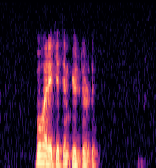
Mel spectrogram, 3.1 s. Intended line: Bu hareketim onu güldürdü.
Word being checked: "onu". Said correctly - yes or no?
no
